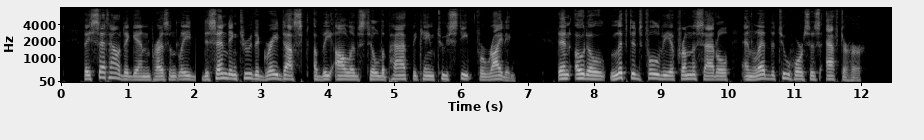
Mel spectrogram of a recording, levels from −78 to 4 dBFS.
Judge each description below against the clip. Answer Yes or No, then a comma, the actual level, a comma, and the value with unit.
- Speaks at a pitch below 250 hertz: Yes, medium, 140 Hz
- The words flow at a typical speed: Yes, average, 170 wpm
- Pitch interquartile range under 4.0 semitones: Yes, average, 3.2 semitones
